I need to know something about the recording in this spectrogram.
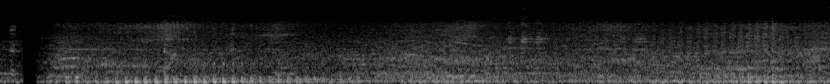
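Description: Motor scooter engine running as it passes close by, over people's chatter. The sound cuts out for a moment just after the start.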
